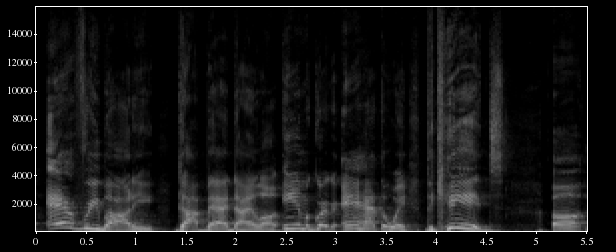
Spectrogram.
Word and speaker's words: Ewan McGregor: Especially y'all little lover boy, y'all golden boy, Ewan McGregor.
